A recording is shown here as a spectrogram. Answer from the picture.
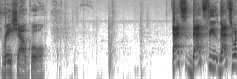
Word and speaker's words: Ra's al Ghul: never have known well they pronounced his name wrong in the Christopher Nolan movie yeah where they call him Ra's al Ghul it's racial cool that's that's the that's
